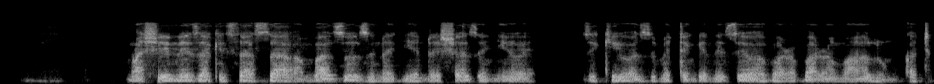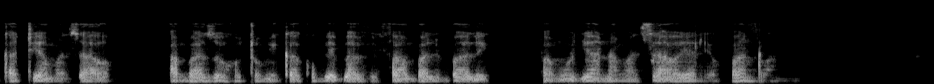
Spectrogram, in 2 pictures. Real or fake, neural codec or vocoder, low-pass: fake; vocoder, 22.05 kHz, 80 mel bands, HiFi-GAN; 7.2 kHz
